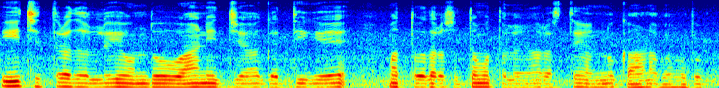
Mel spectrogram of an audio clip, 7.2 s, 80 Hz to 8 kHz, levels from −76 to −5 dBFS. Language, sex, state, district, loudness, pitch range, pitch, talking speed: Kannada, male, Karnataka, Bangalore, -17 LUFS, 115-125 Hz, 120 Hz, 90 wpm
